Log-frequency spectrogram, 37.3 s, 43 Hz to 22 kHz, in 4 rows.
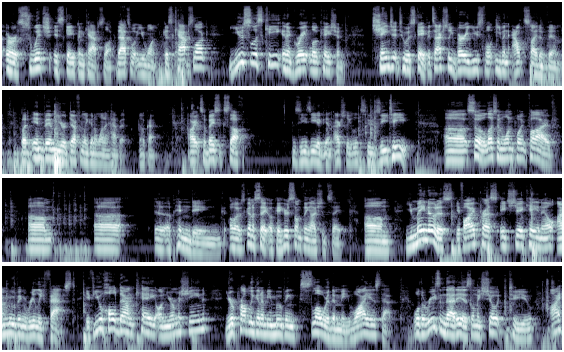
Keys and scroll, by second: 12.0 typing, 14.7-15.7 typing, 17.5-20.6 typing, 25.6-31.2 typing, 35.5 super+2, 36.1 super+Return, 36.4-37.3 typing.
